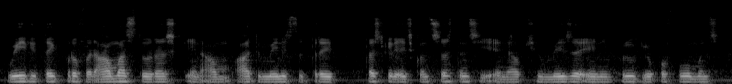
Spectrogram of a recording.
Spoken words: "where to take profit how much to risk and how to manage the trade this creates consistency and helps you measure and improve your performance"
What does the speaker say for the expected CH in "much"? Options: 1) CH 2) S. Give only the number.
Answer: 2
